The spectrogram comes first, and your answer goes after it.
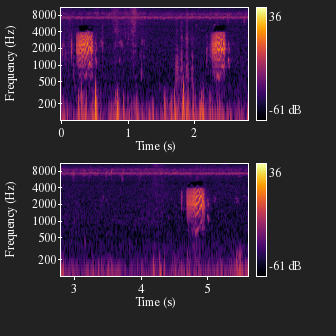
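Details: Frogs heard while being caught in rural Rizal N.E. with a played frog sound; three short, harsh, croaking bursts about two seconds apart over steady low rumbling and handling noise, with a thin constant high whine.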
